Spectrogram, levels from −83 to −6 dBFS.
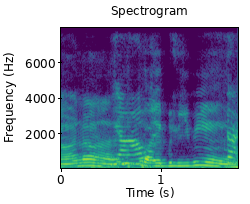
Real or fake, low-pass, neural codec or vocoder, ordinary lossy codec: fake; none; codec, 16 kHz, 4 kbps, X-Codec, HuBERT features, trained on general audio; none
